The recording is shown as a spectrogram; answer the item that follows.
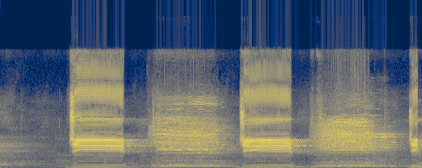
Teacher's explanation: جیم زبان کے درمیان اور اوپر کے تالو کے درمیان سے ادا ہوتا ہے،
